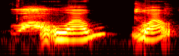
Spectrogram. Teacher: গোল করিয়া ওয়াও গোল রাখিয়া ওয়াও উচ্চারিত হয়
